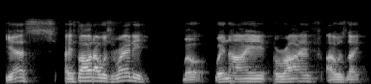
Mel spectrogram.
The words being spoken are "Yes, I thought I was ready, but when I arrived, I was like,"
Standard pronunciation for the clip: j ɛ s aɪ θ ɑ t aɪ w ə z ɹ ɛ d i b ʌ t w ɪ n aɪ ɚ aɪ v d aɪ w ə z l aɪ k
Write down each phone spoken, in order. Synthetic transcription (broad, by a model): j ɛ s aɪ θ ɑ t aɪ w ə z ɹ ɛ d i b ʌ t w ɪ n aɪ ɚ aɪ v d aɪ w ə z l aɪ k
